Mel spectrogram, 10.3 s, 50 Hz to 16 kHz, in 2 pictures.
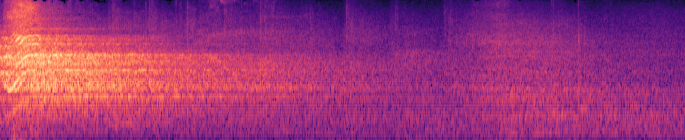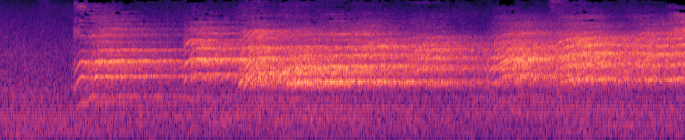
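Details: Captive beluga at Port of Nagoya Public Aquarium, 3 November 2023, filmed around feeding and a later play session. A loud harmonic squeal opens and fades, then from about six seconds comes a run of rising, strongly layered, whinny-like squeals.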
